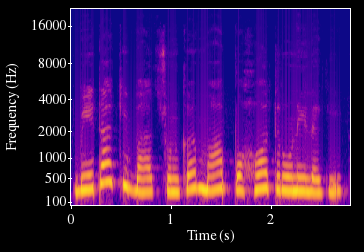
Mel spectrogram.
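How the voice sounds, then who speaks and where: A woman's voice: high voice, fairly even intonation, a little slow, dull audio. A woman narrating a moral family story in a plain, simple retelling style.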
